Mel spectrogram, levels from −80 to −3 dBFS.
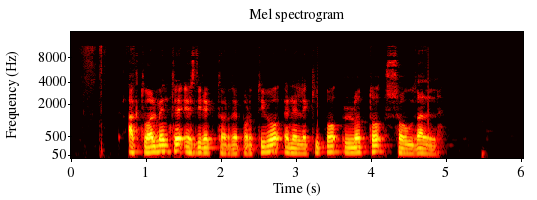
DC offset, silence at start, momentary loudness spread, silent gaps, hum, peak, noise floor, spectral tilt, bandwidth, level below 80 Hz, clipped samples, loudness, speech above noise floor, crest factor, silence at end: under 0.1%; 0.75 s; 9 LU; none; none; -8 dBFS; -76 dBFS; -7.5 dB/octave; 11.5 kHz; -54 dBFS; under 0.1%; -26 LUFS; 51 dB; 18 dB; 1.1 s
